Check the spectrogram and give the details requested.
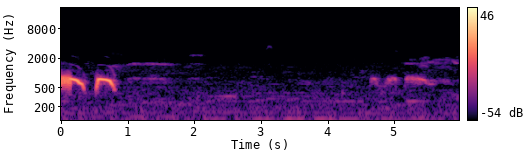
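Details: Spotted dove, a decoy bird, cooing to call in wild doves. Two loud, short, arched coos open the recording. Steady low rhythmic thumping follows, with softer, wavering coos returning near the end.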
